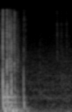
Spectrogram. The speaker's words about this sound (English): Hear him knock on wall.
